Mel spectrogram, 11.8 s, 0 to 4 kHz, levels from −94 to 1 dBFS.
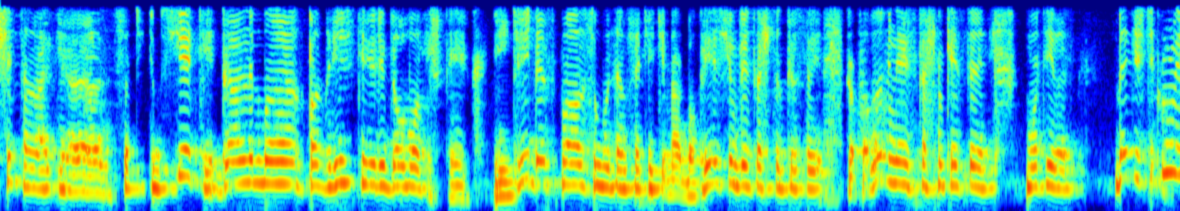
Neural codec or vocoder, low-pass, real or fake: codec, 44.1 kHz, 1.7 kbps, Pupu-Codec; 3.6 kHz; fake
